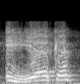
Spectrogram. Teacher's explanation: خففت المشدد، الياء المشدده خليتها حرف واحد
